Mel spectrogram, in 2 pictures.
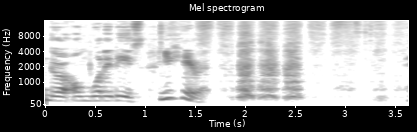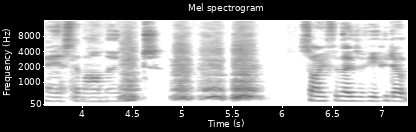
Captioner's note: scratches book annoyingly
